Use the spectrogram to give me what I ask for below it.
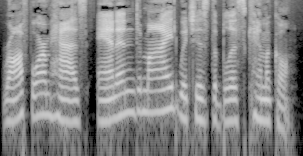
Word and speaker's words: anandamide: We've already gotten to I had to figure out how to pronounce it, but it's anandamide.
